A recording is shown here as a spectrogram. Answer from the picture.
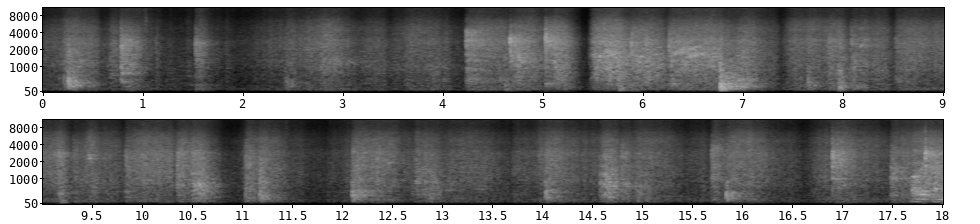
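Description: A microfiber applicator mop swishing in irregular strokes over wet concrete as liquid densifier is spread, with the hiss of a hand pump-up sprayer wetting the floor.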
